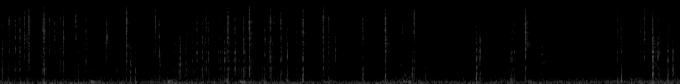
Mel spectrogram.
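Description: A fuzzy yellow plush duck pet toy with a crinkle insert is squeezed and crumpled by hand close to the mic. Dense, bright crinkling and crackling plays throughout, with many short, sharp snaps standing out over a faint low hum. The overall level stays quiet and close.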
